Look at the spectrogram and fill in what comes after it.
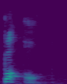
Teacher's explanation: It is kind of, if you notice, some British people don't, when they say the word bottle, they don't actually pronounce the T. They will swallow it, so it will sound like bottle. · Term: glottal stop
